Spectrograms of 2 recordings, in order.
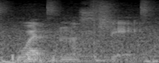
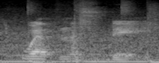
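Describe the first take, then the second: No difference in how they are said.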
